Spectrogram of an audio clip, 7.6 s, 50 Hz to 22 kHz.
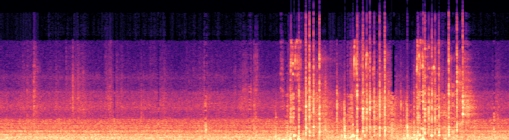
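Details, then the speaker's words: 1989 Suzuki RMX 250 dirt bike kicked over after the ignition stator was replaced, with the original coil still fitted: rattling kick-overs with no spark, so it never fires. The coil is suspected next; the cause is unconfirmed. "no fire no fire let me unhook the kill but you ain't got no fire"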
